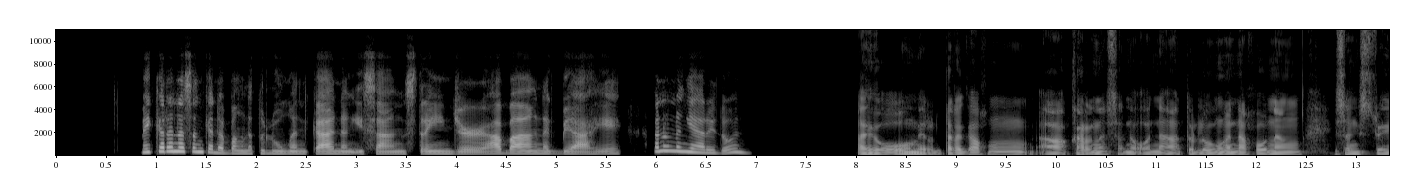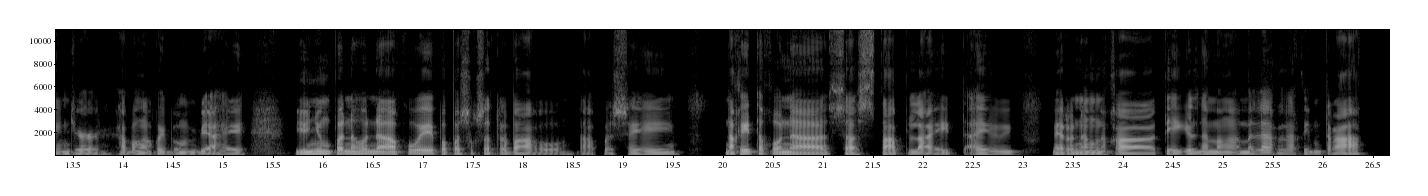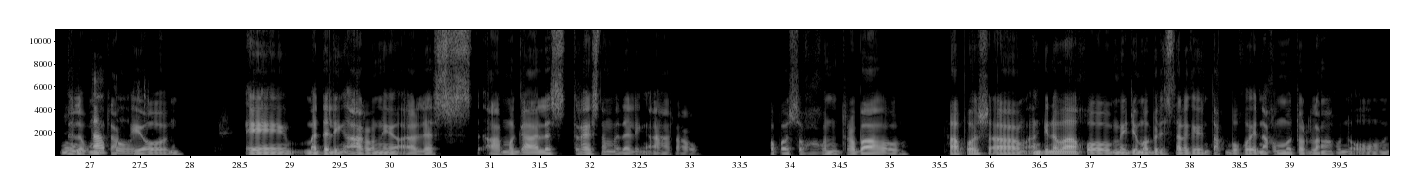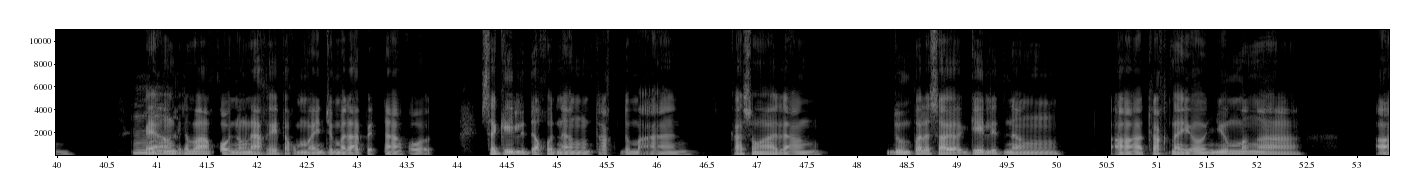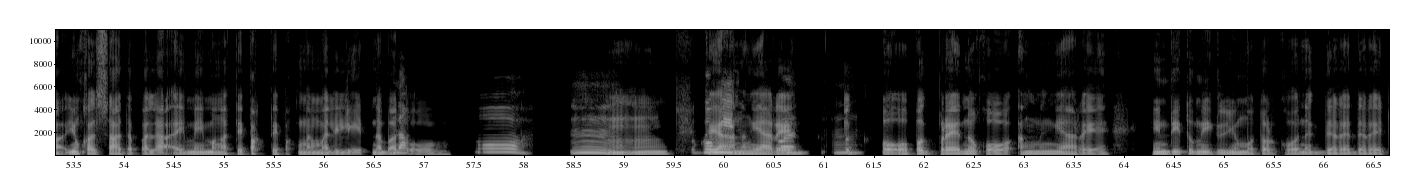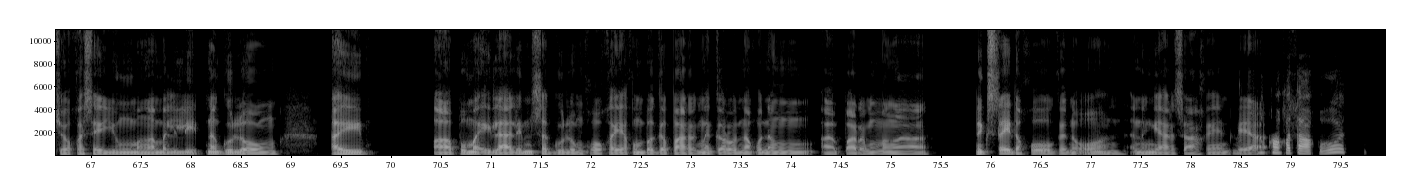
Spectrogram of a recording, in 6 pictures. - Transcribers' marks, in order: tapping; sniff
- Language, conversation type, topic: Filipino, podcast, May karanasan ka na bang natulungan ka ng isang hindi mo kilala habang naglalakbay, at ano ang nangyari?
- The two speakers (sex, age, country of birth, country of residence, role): female, 35-39, Philippines, Philippines, host; male, 45-49, Philippines, Philippines, guest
